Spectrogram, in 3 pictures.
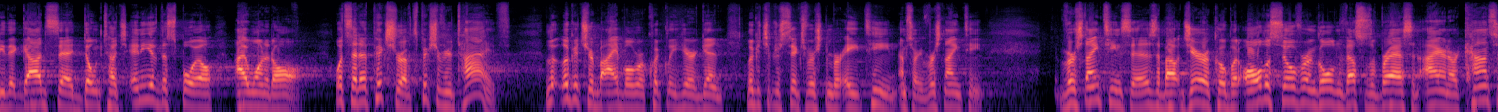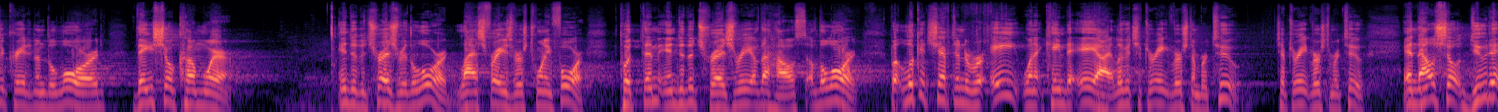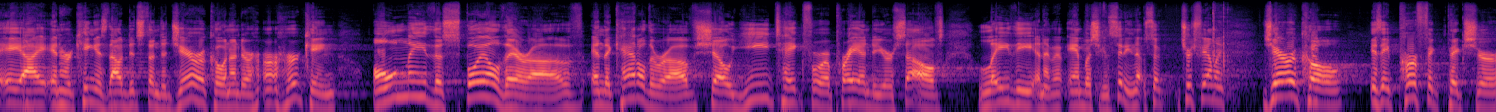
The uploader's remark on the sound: at Heritage Baptist Church, Lawrence Kansas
